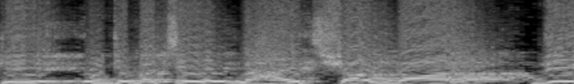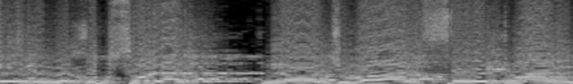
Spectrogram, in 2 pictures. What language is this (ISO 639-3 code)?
urd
